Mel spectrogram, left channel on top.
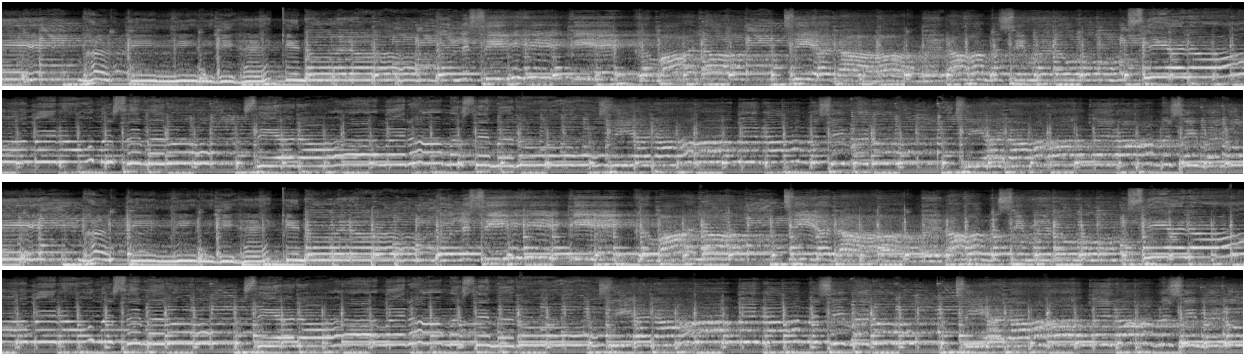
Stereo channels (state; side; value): normal; both; correlation 0.20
